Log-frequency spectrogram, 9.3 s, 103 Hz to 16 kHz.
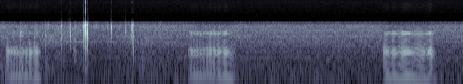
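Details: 11-year-old Shih Tzu snoring: three drawn-out, buzzing, vibrating breaths about every four seconds over faint background noise.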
